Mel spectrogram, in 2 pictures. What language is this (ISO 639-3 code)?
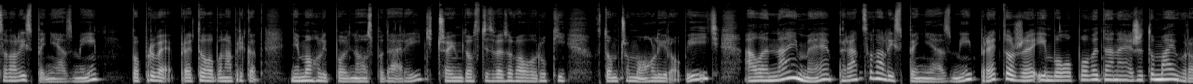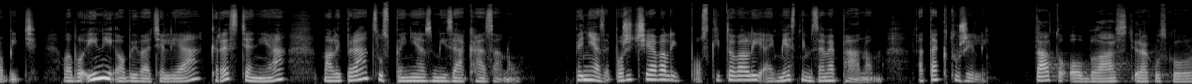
slk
